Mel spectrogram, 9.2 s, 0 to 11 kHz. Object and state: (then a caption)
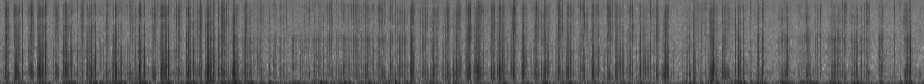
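Rubber chicken toy. A hollow orange textured rubber squeaky chicken toy, about 25 cm, is held close and scratched and rubbed along its bumpy body with fingertips and nails. Dense, rapid scratching and rubbing strokes with a heavy low-frequency thump run steadily throughout, each stroke short and dry.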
